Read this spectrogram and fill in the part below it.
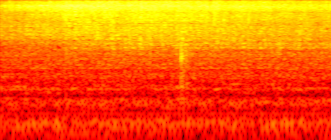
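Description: Garlic frying in hot oil with already browned onions in a wok, giving a dense, even sizzle close by that holds steady, with one faint clink partway through.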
